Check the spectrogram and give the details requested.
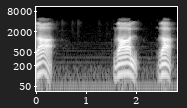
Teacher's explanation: நுனி நாக்கு மேல இருக்கிற முன்பல்ல படுறது மாதிரி தாவ சொல்லணும்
